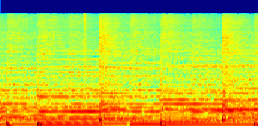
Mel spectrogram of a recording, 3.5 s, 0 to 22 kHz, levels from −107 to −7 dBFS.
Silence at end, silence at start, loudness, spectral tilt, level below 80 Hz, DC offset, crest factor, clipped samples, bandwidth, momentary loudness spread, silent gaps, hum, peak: 0 s; 0 s; -17 LUFS; -5 dB/octave; -22 dBFS; under 0.1%; 16 dB; under 0.1%; 14 kHz; 3 LU; none; none; -2 dBFS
